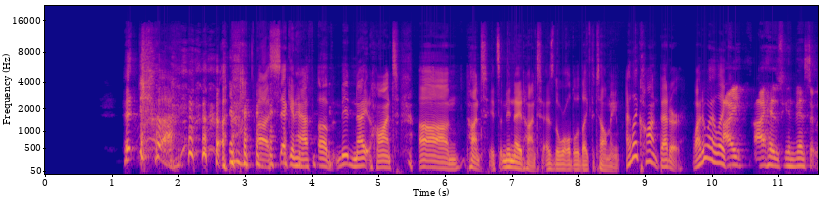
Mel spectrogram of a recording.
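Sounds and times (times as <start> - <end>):
person sneezing: 1.2 - 2.2
laughter: 1.2 - 5.1
speech: 1.2 - 11.5.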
